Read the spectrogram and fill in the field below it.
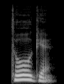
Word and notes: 峠: female

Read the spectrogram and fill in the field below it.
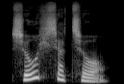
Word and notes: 消費者庁: female

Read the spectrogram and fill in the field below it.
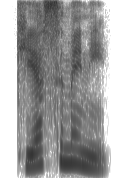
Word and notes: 気休めに: female

